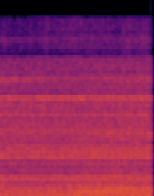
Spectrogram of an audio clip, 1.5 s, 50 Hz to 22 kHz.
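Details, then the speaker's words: 1990 Mercedes W126 300SE gasoline six, not run in 4 years, with fuel to the injection system and good oil pressure: steady, even idle with no misses, knocks or ticks. Normal idle. "believe that isn't that amazing the engine runs and it runs really quite well"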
